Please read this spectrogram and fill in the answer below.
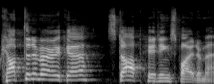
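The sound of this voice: Swinging very widely in pitch, a man speaks at a fairly quick pace with a high pitch and a bright, sharp tone.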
